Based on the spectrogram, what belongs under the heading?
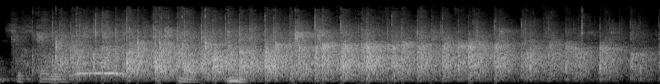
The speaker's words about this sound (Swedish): En applåd tycker jag.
